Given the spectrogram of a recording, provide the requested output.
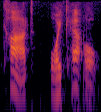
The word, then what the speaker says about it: kat oikeo: And it's pronounced kat. You drop the last A, kat oikeo.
